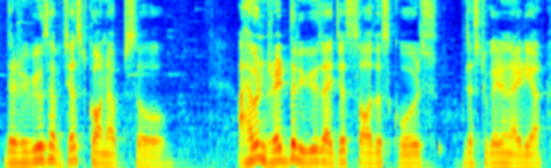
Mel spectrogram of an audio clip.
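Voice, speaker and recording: A man hosting a gaming video, giving quick, chatty gameplay commentary and thinking aloud as he goes through the settings. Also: mid-range voice. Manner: quick talker.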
